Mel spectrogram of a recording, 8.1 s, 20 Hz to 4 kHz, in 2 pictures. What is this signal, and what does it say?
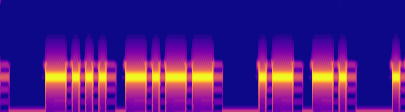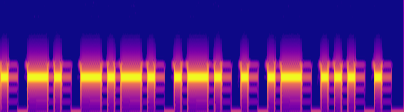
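Morse code, heard as a keyed tone, about 18 wpm, 750 Hz. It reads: BY AN INCREASE
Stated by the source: 18 WPM Morse code practice from a national amateur radio association's code archive.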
